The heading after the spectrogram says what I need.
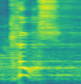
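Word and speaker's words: txotx: The Cider The Cider season is called the coach season but it's spelled it's spelled TX o TX but it says right there it's pronounce i SS i p p i so uh during the coach season they have these barrels that sound like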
